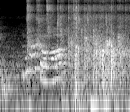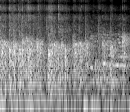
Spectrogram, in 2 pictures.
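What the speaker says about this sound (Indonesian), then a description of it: "Tepuk tangan dong." High school students in a classroom clap their hands together in a lively, sustained burst, with children's voices chattering over the clapping.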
